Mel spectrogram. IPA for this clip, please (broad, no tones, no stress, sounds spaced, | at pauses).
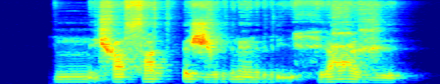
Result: nː ḭ xʲ ɒ sˤ i t͡sʼ ɛ ʒ ɪ r ɛ̃ r ḭ h ɪ ʕ ɪ ɣ ɪ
